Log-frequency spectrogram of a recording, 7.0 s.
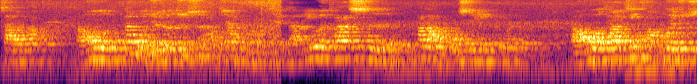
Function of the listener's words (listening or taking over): listening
